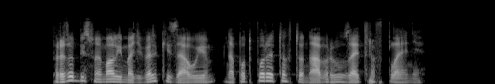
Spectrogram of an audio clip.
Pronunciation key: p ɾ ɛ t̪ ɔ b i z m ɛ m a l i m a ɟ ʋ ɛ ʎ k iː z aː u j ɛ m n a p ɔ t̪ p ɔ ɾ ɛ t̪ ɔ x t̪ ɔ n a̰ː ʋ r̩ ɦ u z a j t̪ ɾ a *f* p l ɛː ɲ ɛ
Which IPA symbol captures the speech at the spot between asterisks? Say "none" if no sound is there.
f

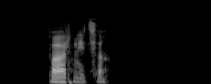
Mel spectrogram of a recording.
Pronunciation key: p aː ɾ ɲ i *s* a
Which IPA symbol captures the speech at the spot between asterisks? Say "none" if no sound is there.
t͡s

